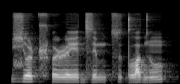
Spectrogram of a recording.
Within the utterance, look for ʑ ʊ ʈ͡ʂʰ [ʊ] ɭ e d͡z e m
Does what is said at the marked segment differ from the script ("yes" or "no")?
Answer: no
